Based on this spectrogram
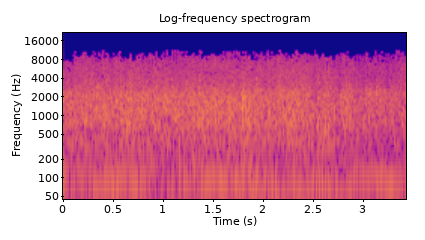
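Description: An audience applauds with steady, dense clapping that stays even throughout, with no voices standing out.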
